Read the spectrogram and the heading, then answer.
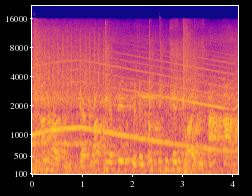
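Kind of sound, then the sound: vehicle, police car siren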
